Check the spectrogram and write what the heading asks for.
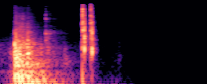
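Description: Logo-animation sound effect: a loud swish, then two quick sharp clicks a little under a second in.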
